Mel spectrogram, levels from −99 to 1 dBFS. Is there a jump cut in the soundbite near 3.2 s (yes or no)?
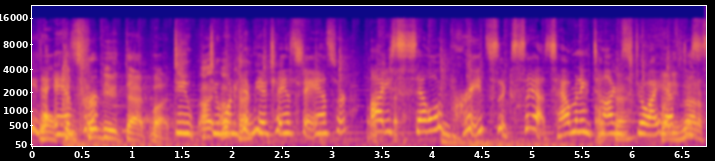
yes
